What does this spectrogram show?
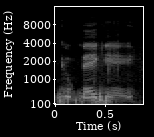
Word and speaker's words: Gobege: received an air air compressor from this company gobege is the way that I'm going to pronounce it g-o-b-e-g-e and we're going to test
